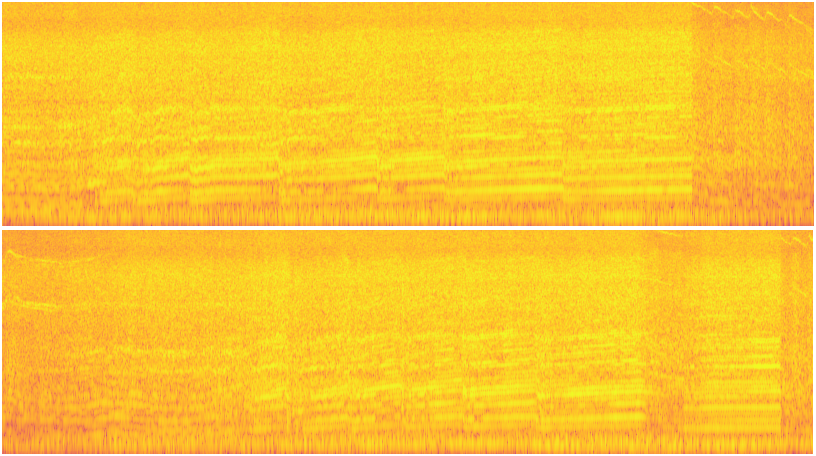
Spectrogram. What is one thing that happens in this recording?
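A racing car engine screams loudly, rising in pitch through each gear and dropping as it shifts down for corners.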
